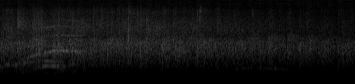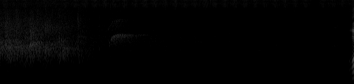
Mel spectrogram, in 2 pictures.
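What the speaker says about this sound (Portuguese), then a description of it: "Ô, Glória, aplauda de novo aí" A women's church congregation applauds steadily and loudly, the clapping fading out to near silence after several seconds.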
